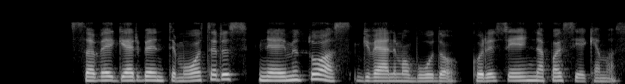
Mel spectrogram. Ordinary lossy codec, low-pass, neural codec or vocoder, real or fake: AAC, 64 kbps; 7.2 kHz; codec, 16 kHz, 1 kbps, X-Codec, HuBERT features, trained on LibriSpeech; fake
